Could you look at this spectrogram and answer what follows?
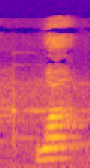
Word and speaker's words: は: So when it is used as a particle, it is pronounced as wa, wa, and he also used as a particle.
